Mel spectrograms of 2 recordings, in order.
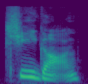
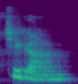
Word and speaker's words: Qigong: And first, I want to make sure I'm pronouncing that correctly. Chiong. That's correct. Yes. Chiong.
